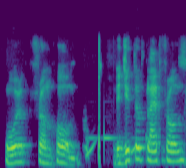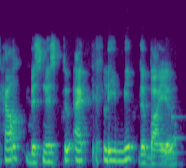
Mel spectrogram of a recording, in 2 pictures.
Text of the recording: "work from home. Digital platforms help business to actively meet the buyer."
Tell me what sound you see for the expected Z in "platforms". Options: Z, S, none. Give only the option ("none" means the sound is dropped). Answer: none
